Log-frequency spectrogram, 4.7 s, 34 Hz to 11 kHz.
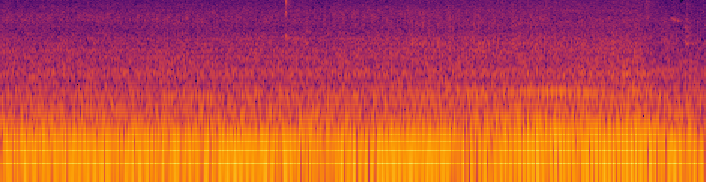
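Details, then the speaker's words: Land Rover Series III 88in diesel on the move: steady even diesel drone, no knocks, not smoky; engine healthy under load, gearbox and transmission without backlash. "So yeah, engine seems to be in rude health, and it's not a really smoky diesel either, this"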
